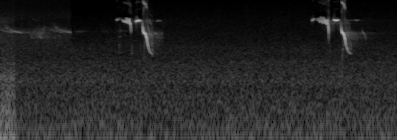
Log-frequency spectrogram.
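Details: Eurasian nuthatch (Sitta europaea) giving two sharp, high notes that sweep steeply downward, spaced about two seconds apart, with a faint thin whistle at the start and a quiet background.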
